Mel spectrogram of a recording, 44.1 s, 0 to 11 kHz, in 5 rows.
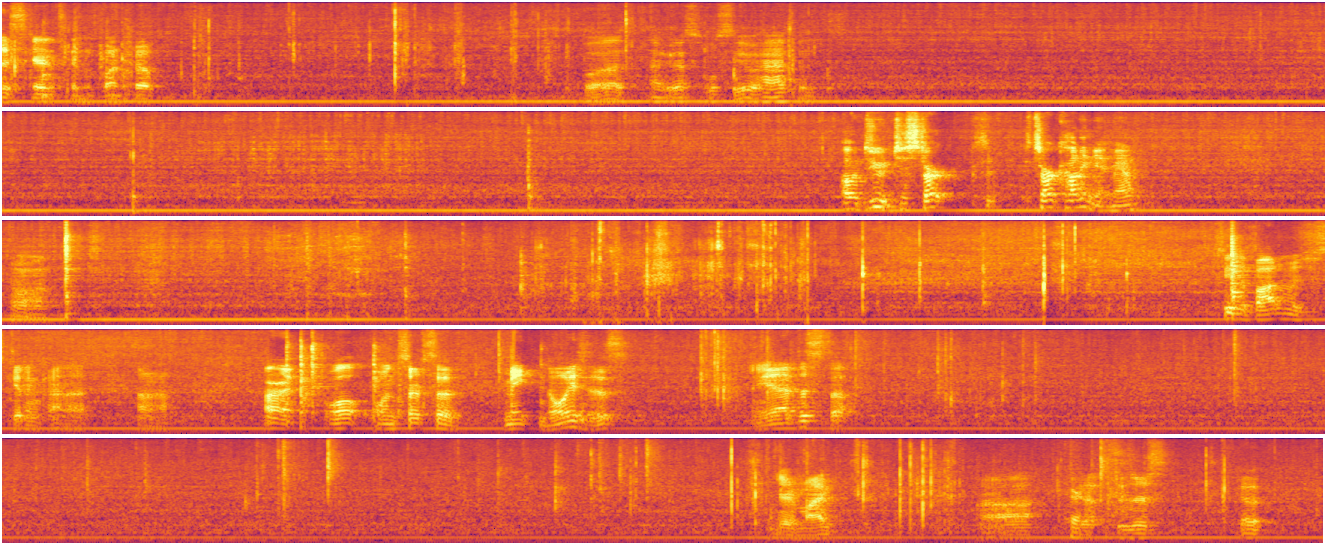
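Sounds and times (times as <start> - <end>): steady low hum: 0.0 - 31.1
meat sizzling faintly: 0.0 - 44.0
spatula scraping pot: 17.0 - 26.0.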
